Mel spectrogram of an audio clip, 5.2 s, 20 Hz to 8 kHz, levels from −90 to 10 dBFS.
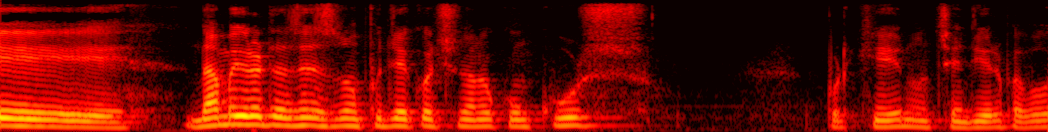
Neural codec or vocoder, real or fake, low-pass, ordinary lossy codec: none; real; 7.2 kHz; none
